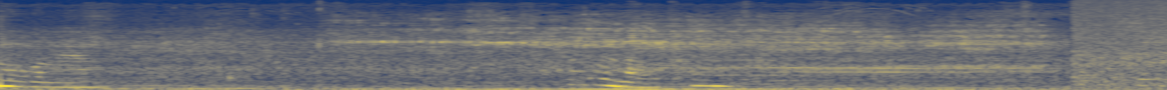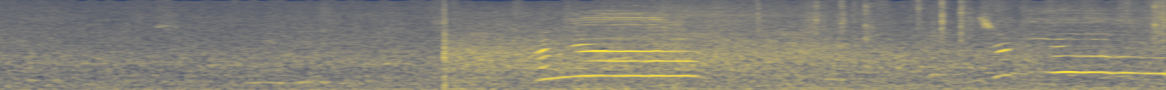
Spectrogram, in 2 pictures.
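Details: An eight-year-old pet cat being bathed at home meows in several drawn-out, wavering calls, the clearest a steady tone near the end, mixed with people's speech and household background noise.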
